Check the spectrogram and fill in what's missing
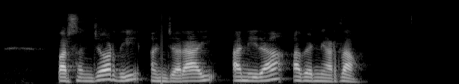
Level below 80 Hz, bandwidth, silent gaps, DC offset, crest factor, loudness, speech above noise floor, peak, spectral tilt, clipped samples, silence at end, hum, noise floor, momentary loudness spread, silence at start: -64 dBFS; 11.5 kHz; none; under 0.1%; 20 dB; -22 LUFS; 50 dB; -4 dBFS; -7 dB/octave; under 0.1%; 1 s; none; -71 dBFS; 7 LU; 0.6 s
